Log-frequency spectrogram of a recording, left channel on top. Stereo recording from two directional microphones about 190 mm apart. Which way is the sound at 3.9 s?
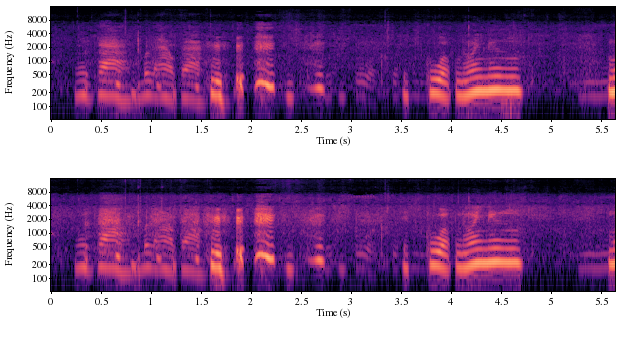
15° left (ahead or behind).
